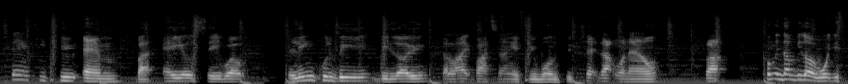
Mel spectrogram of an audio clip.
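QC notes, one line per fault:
The signal holds steady from the first moment to the last, with consistent level, continuous playback and no audible disturbance anywhere in the audio.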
